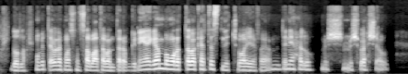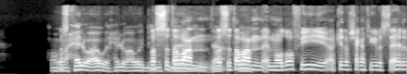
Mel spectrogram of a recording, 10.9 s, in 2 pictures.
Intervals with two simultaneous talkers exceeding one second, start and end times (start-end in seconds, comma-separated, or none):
7.4-8.8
